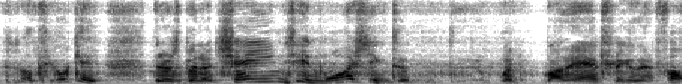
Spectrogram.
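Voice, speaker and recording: Over noticeable background noise, a man with an American accent speaks in a raised, projected voice with very wide pitch swings. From US South. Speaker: history teacher. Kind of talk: classroom lecture.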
